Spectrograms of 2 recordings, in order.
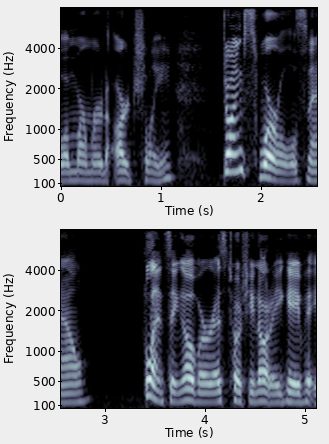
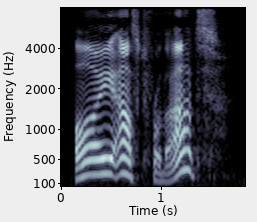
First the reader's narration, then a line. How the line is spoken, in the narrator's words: says, chuckling, wincing, but not in a bad way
